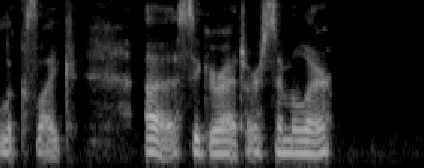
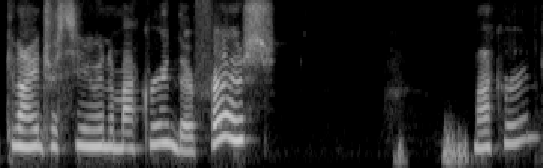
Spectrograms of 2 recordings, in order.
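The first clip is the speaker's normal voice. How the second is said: eager baker offering treats; 5 semitones higher, much faster than usual. Acted. Baker offers macaroons to players.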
